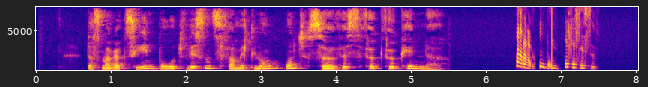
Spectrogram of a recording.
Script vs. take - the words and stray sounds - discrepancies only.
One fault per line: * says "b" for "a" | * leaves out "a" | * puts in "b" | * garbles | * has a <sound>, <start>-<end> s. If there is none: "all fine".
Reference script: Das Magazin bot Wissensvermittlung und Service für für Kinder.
* has a chirp, 6.4-7.5 s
